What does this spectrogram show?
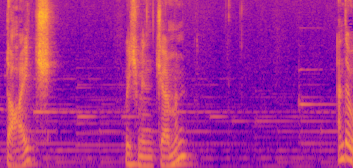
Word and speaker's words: Deutsch: Our next letter combination is T as ch, which is pronounced like the letter combination of ch in English. Here we have the example of Deutsch, which means German, and the word Tschüss, which means bye.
